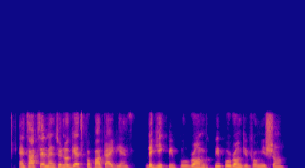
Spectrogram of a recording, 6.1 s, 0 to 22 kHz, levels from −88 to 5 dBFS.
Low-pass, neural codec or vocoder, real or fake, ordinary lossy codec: 7.2 kHz; codec, 16 kHz, 0.8 kbps, ZipCodec; fake; none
